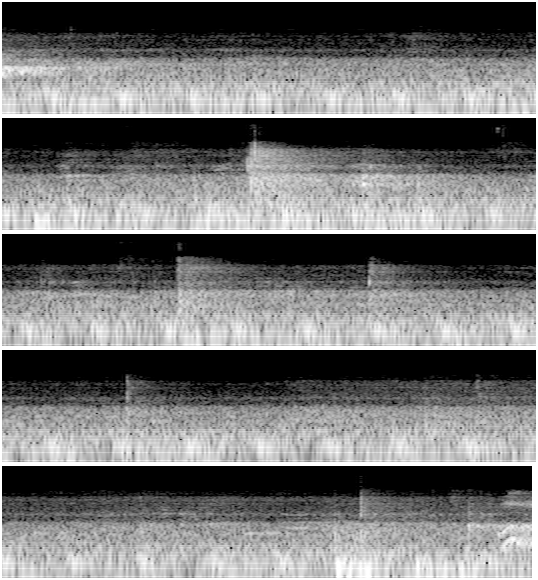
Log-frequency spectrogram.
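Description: Indoor climbing gym ambience: a steady low rumble with background music and distant voices, broken by scattered thumps and knocks, the loudest about six seconds in.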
